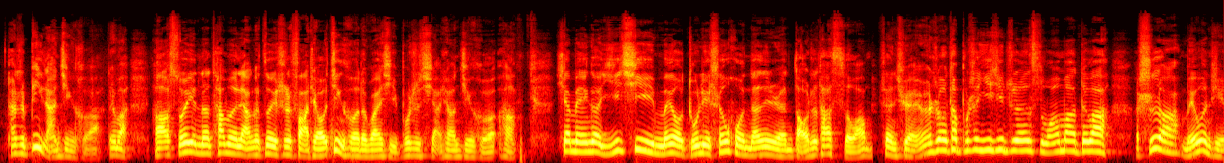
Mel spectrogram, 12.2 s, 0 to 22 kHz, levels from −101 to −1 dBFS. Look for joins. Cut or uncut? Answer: cut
